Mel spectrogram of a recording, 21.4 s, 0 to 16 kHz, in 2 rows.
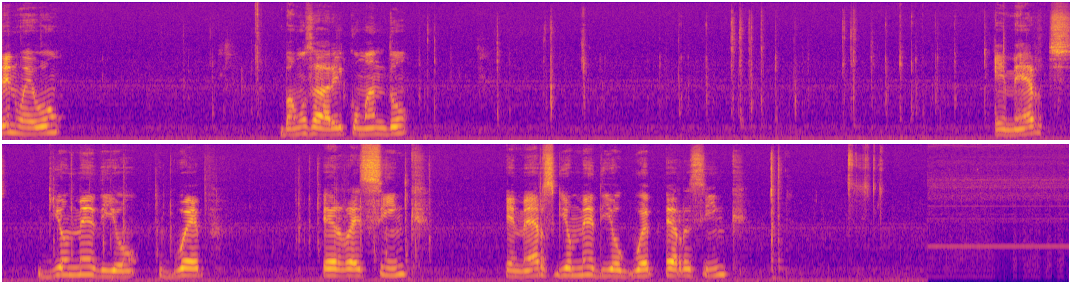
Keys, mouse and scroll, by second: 0.0 click, 4.8 ctrl++, 6.1-12.0 typing, 13.1-15.0 typing, 18.2 Return, 20.5-21.3 scroll down 4.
